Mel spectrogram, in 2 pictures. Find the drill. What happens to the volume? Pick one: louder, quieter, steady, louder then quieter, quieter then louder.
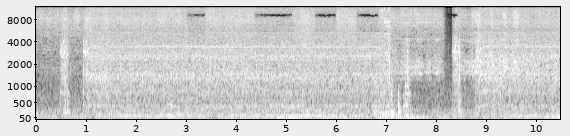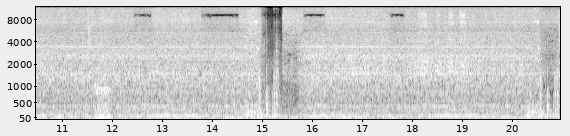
steady.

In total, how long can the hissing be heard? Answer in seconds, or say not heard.
21 s.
